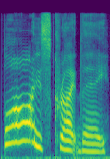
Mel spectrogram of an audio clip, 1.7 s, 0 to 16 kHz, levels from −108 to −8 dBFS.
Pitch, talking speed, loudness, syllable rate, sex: 275 Hz, 110 wpm, -13 LUFS, 2.9 syllables/s, female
